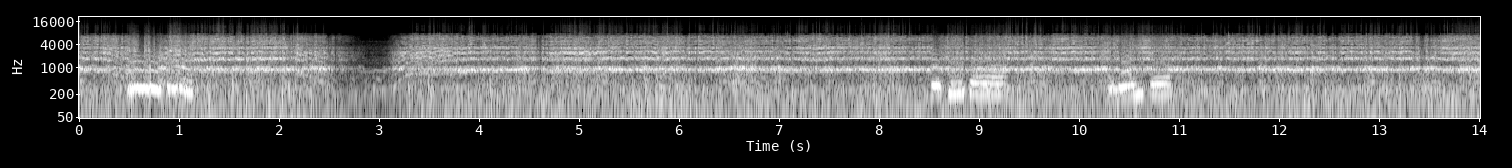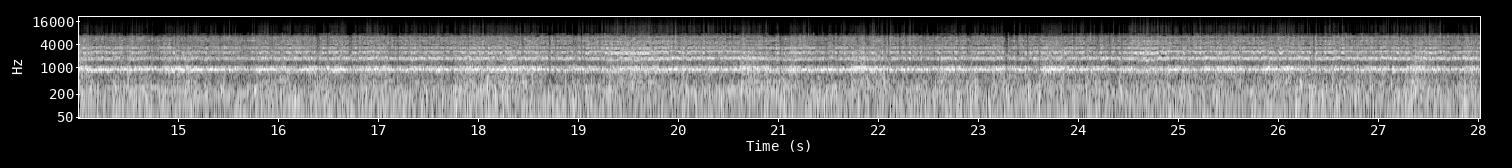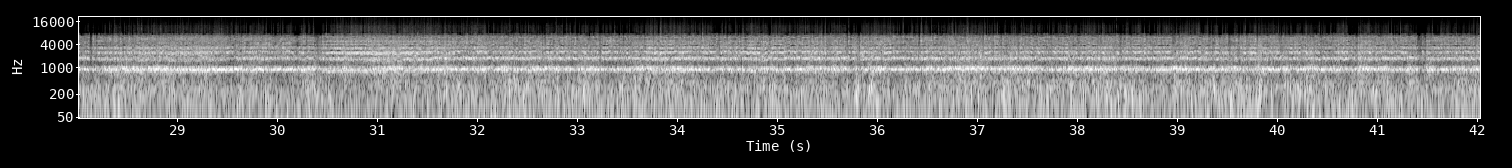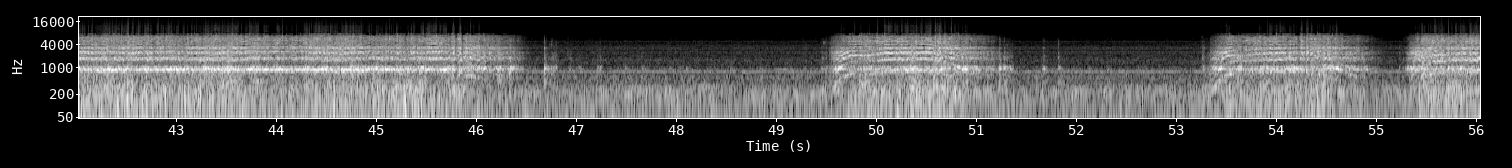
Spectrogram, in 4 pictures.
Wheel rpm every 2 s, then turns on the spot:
170, 100, 220, 230, 230, 230, 230, 230, 230, 230, 230, 230, 230, 240, 220, 220, 230, 230, 240, 230, 230, 220, 220, 20, 20, 90, 40, 100.
none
